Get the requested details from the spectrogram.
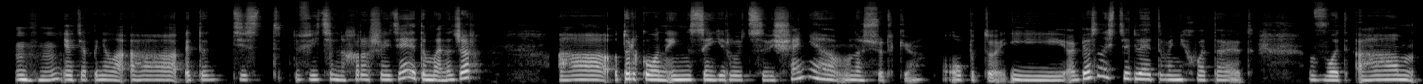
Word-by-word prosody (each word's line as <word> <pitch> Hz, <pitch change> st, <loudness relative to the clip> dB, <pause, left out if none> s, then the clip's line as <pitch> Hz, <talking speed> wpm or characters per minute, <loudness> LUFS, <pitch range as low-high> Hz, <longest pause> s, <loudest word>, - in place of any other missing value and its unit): Мгм, 210 Hz, +2 st, +2 dB
я 215 Hz, -1 st, +2 dB
тя 205 Hz, 0 st, -5 dB
поняла. 205 Hz, -2 st, -1 dB
А, 210 Hz, -1 st, -2 dB
это 210 Hz, +2 st, -4 dB, 0.2 s
действительно 215 Hz, +1 st, -4 dB
хорошая 220 Hz, +1 st, -2 dB
идея. 290 Hz, +8 st, 0 dB
Это 235 Hz, -5 st, +2 dB
менеджер. 215 Hz, +9 st, +4 dB, 0.9 s
А, 215 Hz, +1 st, +1 dB
только 250 Hz, 0 st, +4 dB
он 215 Hz, -2 st, +6 dB
инициирует 210 Hz, -1 st, +2 dB
совещание. 235 Hz, -, -1 dB
У 215 Hz, -, -5 dB
нас 205 Hz, -2 st, +1 dB
всё-таки 205 Hz, +2 st, -7 dB, 0.2 s
опыта 210 Hz, 0 st, -4 dB
и 195 Hz, -3 st, +2 dB
обязанностей 300 Hz, -, +1 dB
для 255 Hz, -2 st, +4 dB
этого 225 Hz, -1 st, -3 dB
не 215 Hz, 0 st, +4 dB
хватает. 205 Hz, -1 st, -5 dB, 0.5 s
Вот. 200 Hz, -2 st, 0 dB
Ам, 215 Hz, +2 st, +2 dB
215 Hz, 120 wpm, -21 LUFS, 205-220 Hz, 0.9 s, он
